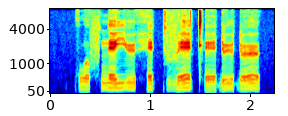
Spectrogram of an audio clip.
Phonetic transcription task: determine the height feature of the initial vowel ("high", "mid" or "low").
high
